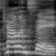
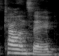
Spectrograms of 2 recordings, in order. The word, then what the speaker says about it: Kalen: first time I think I think it's Cal kin or Cal no it's Kalen it's Callen okay so Alex harer and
